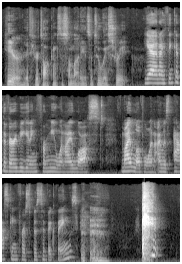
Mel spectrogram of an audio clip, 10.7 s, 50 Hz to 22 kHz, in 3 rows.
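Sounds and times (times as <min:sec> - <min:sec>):
speech: 0:00.1 - 0:09.4
sneeze: 0:09.9 - 0:10.3.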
